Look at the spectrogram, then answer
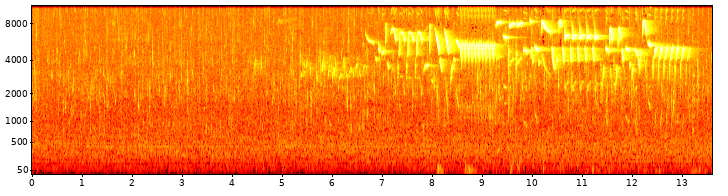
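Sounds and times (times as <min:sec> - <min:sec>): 
Eurasian wren singing trills: 0:06.7 - 0:13.2.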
